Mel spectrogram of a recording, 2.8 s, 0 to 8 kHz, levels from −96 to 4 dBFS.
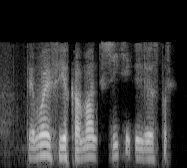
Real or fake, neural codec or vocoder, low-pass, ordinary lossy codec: fake; codec, 16 kHz, 0.5 kbps, X-Codec, HuBERT features, trained on balanced general audio; 7.2 kHz; AAC, 16 kbps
